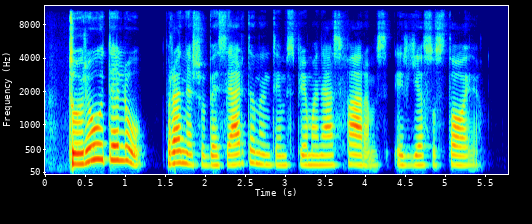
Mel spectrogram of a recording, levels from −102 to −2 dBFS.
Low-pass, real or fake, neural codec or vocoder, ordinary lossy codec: 10.8 kHz; real; none; AAC, 64 kbps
